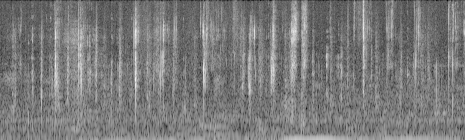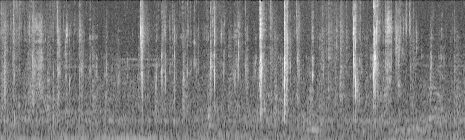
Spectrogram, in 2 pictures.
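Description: Close-miked chewing of chilli momos, steamed dumplings in a thick chilli sauce: wet, squishy mouth sounds with frequent sharp smacks and clicks. A low rumble runs under it for the first two-thirds, strongest about six seconds in.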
